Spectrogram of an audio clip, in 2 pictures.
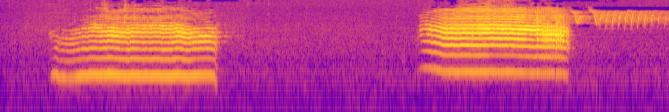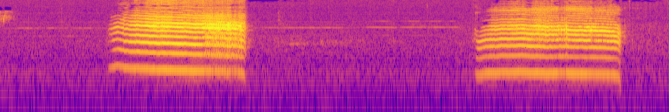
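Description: Four drawn-out, nasal wails of a female wild turkey's high-alarm call, each about a second and a half long. The calls are harmonically rich and evenly spaced, with quiet gaps between them.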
